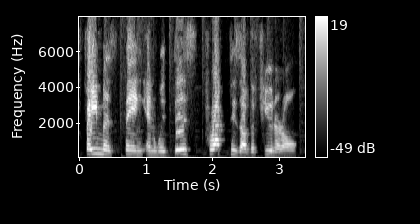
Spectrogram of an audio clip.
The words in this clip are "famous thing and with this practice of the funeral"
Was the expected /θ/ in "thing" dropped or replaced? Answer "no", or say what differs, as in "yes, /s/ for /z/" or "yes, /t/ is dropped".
no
